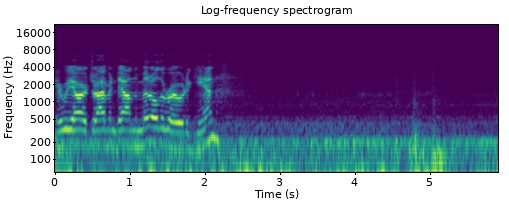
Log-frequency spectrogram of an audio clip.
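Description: A car's tyres rumble low and steady from inside the car.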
